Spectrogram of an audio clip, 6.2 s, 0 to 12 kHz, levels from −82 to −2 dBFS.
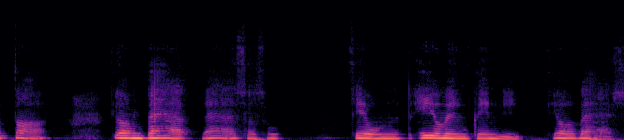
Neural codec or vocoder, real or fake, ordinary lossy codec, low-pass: codec, 24 kHz, 0.9 kbps, WavTokenizer, medium music audio release; fake; none; 10.8 kHz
